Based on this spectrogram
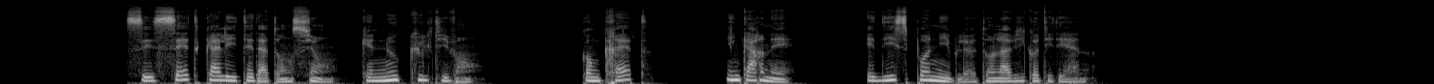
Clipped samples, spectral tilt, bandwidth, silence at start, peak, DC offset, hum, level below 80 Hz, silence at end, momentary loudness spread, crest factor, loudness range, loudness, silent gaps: under 0.1%; -5 dB/octave; 16 kHz; 1.25 s; -8 dBFS; under 0.1%; none; -46 dBFS; 3.5 s; 16 LU; 20 dB; 9 LU; -24 LUFS; 5.25-5.82 s, 6.96-7.26 s, 8.40-8.65 s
